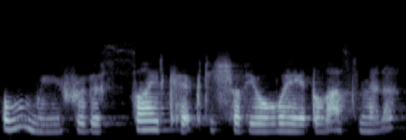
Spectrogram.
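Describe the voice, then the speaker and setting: A woman playing a theatrical, obsessive female villain who taunts in a drawn-out, dramatic way in an audio roleplay. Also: fairly low pitch, fairly even intonation, dull audio, close to an everyday voice. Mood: scornful, bitter.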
